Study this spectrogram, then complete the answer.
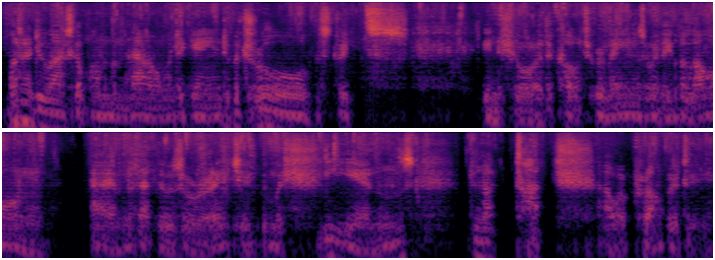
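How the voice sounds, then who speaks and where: Using a put-on character voice, a man speaks at medium pitch. His pace is fairly slow. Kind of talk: in-character role play dialogue. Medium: role play. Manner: slow, formal.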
